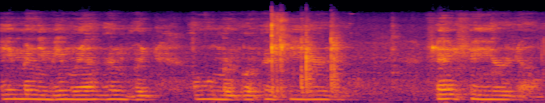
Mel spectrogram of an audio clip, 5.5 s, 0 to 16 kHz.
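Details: Elderly married man with lifelong speech impediment from cleft palate, recorded in 2019 after nearly 60 years of marriage; cleft palate speech.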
